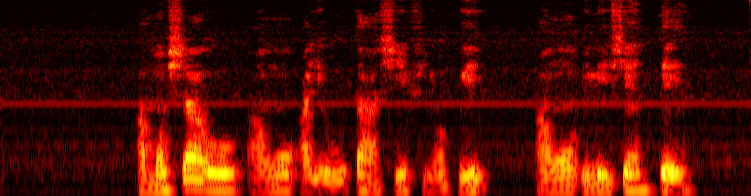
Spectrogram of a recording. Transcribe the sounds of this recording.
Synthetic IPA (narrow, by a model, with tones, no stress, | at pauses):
a˨mɔ̃˧ʃa˦o˧a˨w̃ɔ̃˧ʔa˨jɛ˨wo˨˦ta˦˧ʃe˧fi˧˨j̃ã˨k͡pe˨˦ | a˦˨w̃ɔ̃˧i˧le˦i˧ʃɛ˦˧n̩˦tɛ˦˨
